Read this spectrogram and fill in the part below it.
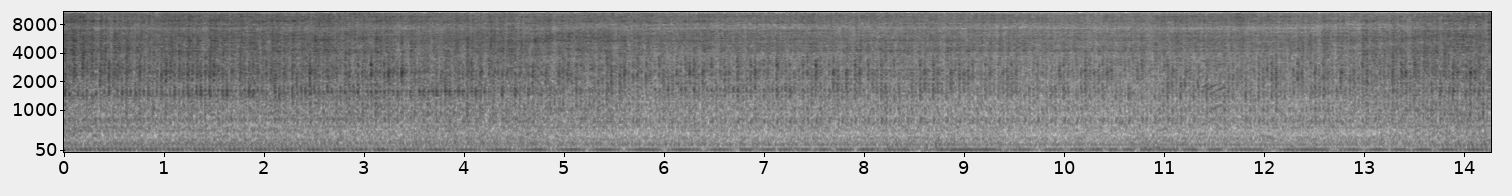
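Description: Antique auction equipment engine idling steadily with a noisy pump, a loud continuous low rumble and knocking throb running throughout without pause.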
